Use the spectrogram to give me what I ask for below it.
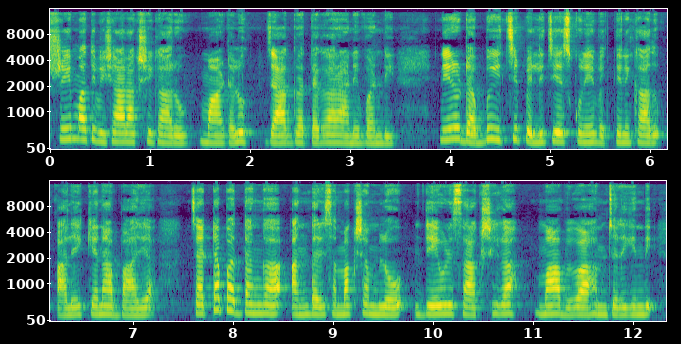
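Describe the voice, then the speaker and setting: A woman narrator voicing a composed middle-aged male professor who speaks calmly and firmly. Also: mid-range voice, moderate pace, close to an everyday voice. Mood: calm firmness. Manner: calm, firm.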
